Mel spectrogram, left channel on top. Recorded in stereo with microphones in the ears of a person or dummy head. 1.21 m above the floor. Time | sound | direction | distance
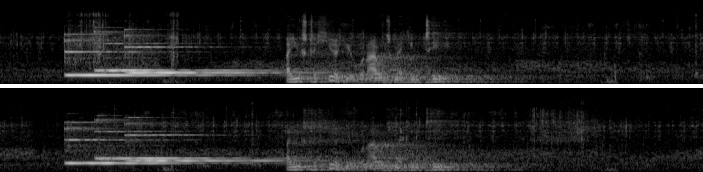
0.6 | a doorbell | 35° left (ahead or behind) | 4.5 m
2.9 | a man speaking | 45° left (ahead or behind) | 0.8 m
